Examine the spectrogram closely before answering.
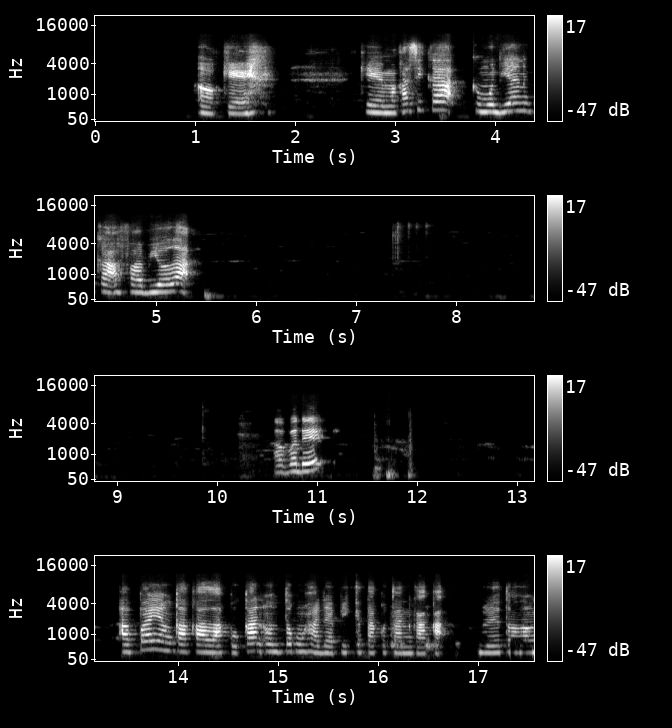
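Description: A young woman speaks with animation over an online call.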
